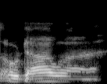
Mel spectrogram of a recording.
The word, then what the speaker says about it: Odawa: carrier was telling me it was pronounced Odawa and Ojibwa, like in the more proper pronunciation.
